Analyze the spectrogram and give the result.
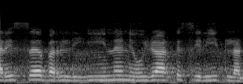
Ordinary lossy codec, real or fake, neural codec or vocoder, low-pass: none; fake; codec, 16 kHz in and 24 kHz out, 1 kbps, XY-Tokenizer; 7.2 kHz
